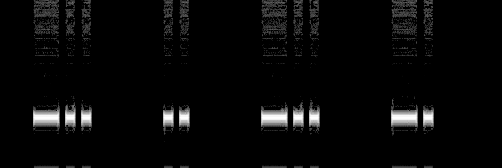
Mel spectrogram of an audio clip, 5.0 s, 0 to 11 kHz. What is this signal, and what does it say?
Morse code, heard as a keyed tone, about 15 wpm, spaced as for 8 wpm, 1000 Hz. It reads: DIDN
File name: qotdfiles / 8wpm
